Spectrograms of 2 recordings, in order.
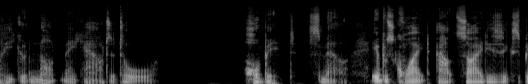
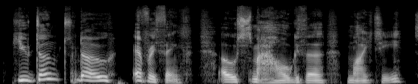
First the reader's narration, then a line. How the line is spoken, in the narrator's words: said he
